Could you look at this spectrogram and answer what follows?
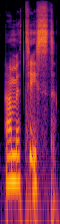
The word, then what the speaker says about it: ametist: And in Swedish, amethyst is called amethyst. Pretty similar sounding, eh? And it's spelled A-M-E-T-I-S-T.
